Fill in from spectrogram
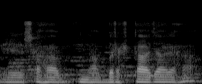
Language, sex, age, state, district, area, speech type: Sanskrit, male, 45-60, Kerala, Thrissur, urban, spontaneous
